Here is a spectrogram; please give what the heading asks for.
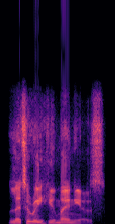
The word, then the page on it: literae humaniores: British English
